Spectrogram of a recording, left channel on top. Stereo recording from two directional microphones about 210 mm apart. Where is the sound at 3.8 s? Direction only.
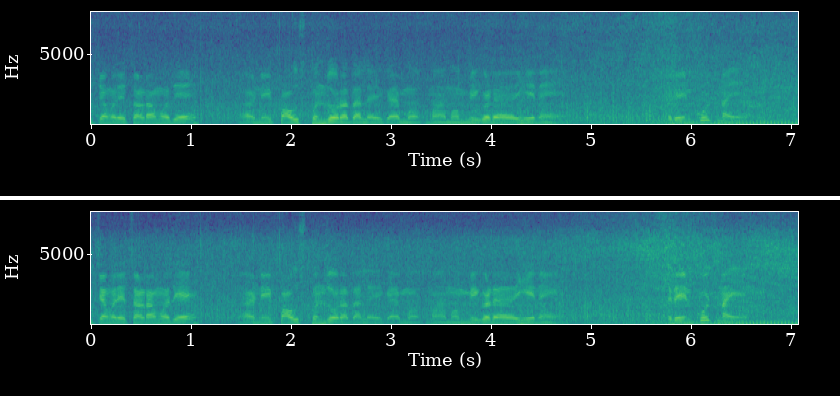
5° left (ahead or behind).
